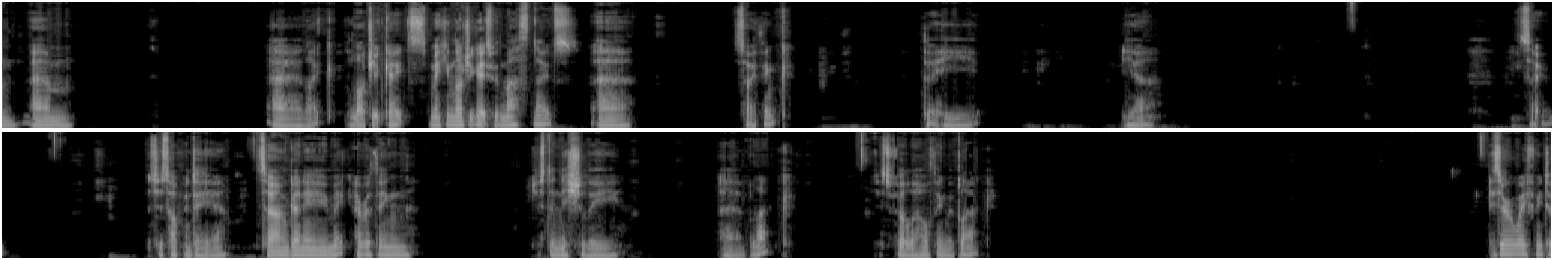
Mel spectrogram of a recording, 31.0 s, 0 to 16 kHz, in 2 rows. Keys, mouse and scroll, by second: 5.3-7.0 middle drag, 7.0 scroll down 1, 8.0 n, 9.9 n, 10.2 q, 11.0 Tab, 12.6 middle click, 13.5 scroll down 1, 14.5-15.9 middle drag, 15.9 ctrl+shift+click, 16.9 middle click, 17.4 n, 19.2-20.3 drag, 20.3-20.6 scroll down 3, 20.6-21.8 shift+middle drag, 21.8-26.8 drag, 28.4-30.9 drag.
